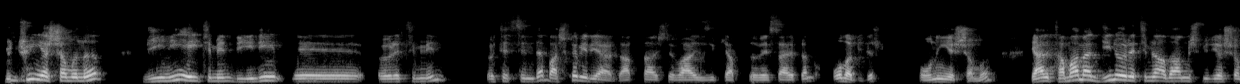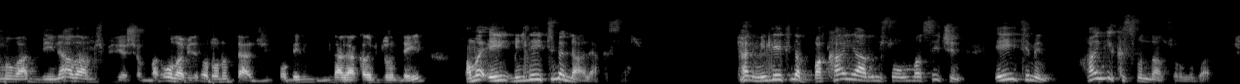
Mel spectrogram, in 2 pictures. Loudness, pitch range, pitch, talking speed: -23 LUFS, 135-220 Hz, 170 Hz, 150 wpm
